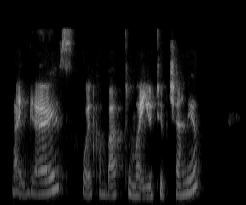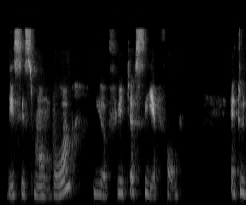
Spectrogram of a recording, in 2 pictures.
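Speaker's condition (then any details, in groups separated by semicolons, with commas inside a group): No condition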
